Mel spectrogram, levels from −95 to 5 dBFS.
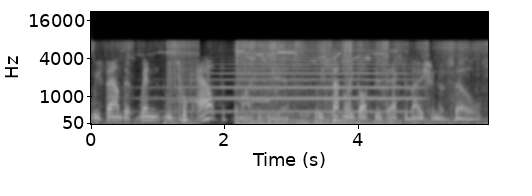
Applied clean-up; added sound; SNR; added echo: none; Trumpet + Chirp, tweet; -1 dB; none.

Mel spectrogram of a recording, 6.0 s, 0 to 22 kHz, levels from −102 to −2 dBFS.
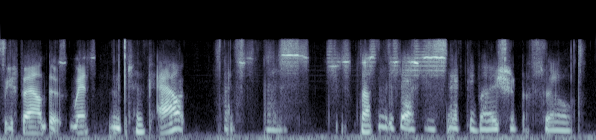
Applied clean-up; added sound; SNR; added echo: neural diffusion model UNIVERSE++.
